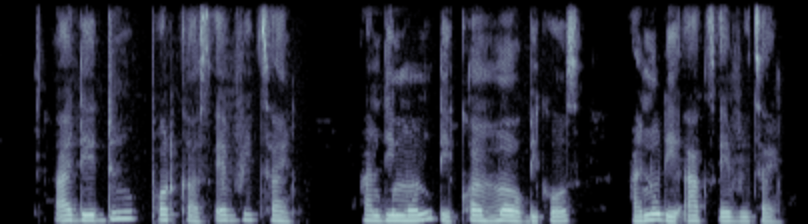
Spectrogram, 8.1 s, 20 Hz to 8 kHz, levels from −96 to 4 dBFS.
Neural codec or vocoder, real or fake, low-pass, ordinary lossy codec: none; real; none; none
